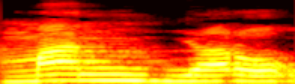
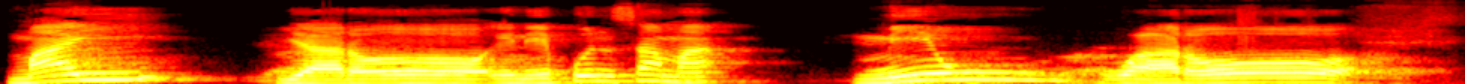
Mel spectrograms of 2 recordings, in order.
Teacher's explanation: Contoh pembacaannya adalah ketika ada nun mati ataupun tanwin bertemu dengan salah satu huruf idgham, maka nun matinya ini seakan-akan melebur atau seakan-akan nggak dibaca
